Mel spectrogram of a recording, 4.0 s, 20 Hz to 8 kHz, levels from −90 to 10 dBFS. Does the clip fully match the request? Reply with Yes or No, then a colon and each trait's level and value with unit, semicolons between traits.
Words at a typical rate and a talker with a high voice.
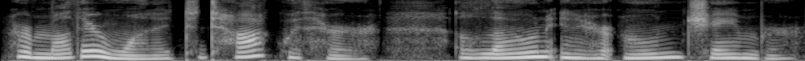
Yes: average, 180 wpm; high, 195 Hz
